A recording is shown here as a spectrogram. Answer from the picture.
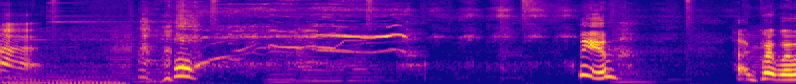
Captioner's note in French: rire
